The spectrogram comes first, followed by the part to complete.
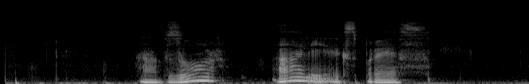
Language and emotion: Russian, sad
